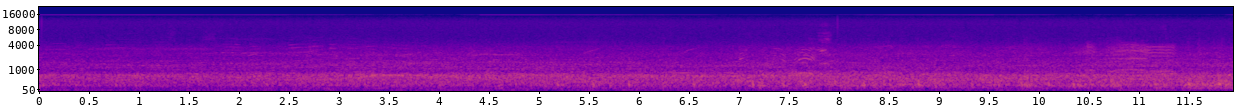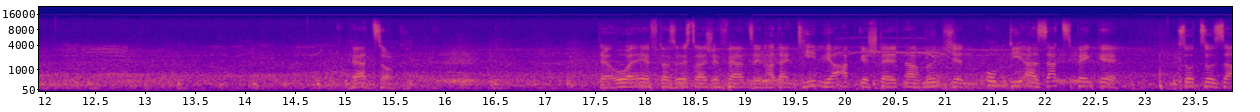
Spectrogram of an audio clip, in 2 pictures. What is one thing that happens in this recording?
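A large stadium crowd murmurs and chants throughout.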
